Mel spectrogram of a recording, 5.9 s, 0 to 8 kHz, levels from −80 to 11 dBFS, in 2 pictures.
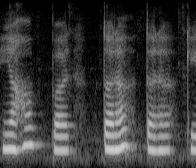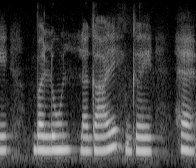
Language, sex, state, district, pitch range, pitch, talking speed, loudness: Hindi, female, Himachal Pradesh, Shimla, 210-230 Hz, 220 Hz, 90 wpm, -16 LUFS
